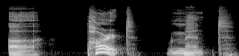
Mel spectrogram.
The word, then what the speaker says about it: apartment: I just say a a partment apartment. You can barely even hear the vowel in ment. It's just ment. apartment apartment. So, part is the strong syllable.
